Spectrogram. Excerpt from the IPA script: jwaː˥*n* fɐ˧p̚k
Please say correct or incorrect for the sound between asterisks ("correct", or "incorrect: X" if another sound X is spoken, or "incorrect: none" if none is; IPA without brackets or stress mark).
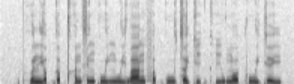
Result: incorrect: ŋ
